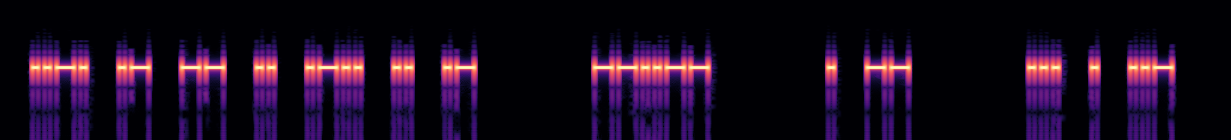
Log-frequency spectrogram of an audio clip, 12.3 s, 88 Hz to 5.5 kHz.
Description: Morse code, heard as a keyed tone, about 20 wpm, spaced as for 15 wpm, 750 Hz. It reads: FAMILIA , EM SEU
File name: arquivos / texto / texto 28 20ppm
